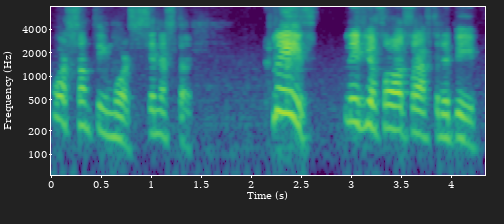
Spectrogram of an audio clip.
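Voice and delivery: comic Irish brogue, show-host patter; Irish accent. Retold or imitated. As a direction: pose the question as an Irish radio host. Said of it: "over-intoxicated Irish imagination".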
